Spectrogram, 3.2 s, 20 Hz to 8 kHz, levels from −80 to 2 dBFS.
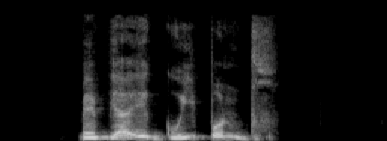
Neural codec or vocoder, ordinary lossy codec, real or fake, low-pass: vocoder, 44.1 kHz, 80 mel bands, Vocos; MP3, 48 kbps; fake; 7.2 kHz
